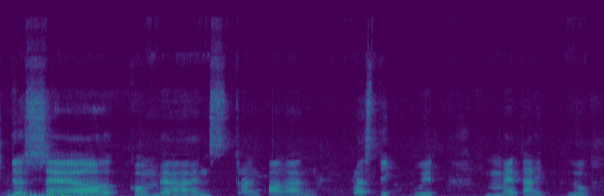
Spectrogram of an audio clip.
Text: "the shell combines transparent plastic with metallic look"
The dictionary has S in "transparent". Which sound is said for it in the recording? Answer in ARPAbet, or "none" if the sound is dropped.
none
